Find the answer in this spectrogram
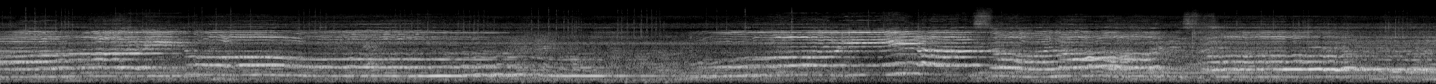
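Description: Voices singing together in long, held, gliding notes, a choir-like chorus in three drawn-out phrases with short breaks about six and a half and twelve seconds in.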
